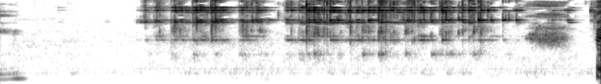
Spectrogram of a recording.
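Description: Small jingle bells shaken, starting about a second in and stopping just before the end.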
